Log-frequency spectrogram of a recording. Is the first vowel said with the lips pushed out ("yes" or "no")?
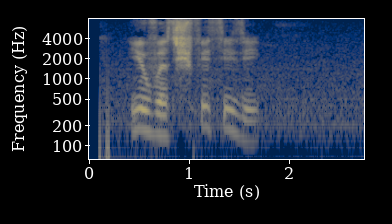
yes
